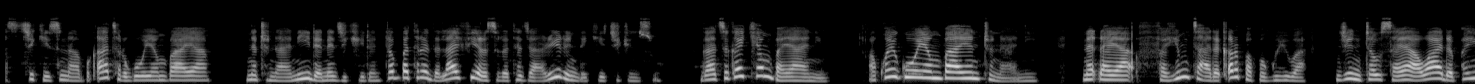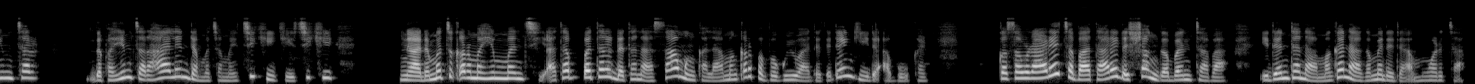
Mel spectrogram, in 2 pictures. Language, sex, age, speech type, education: Hausa, female, 30-45, spontaneous, primary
